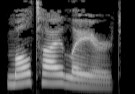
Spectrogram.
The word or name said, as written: multi-layered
